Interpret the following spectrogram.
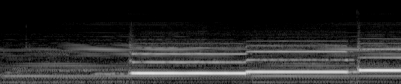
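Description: Bansuri (bamboo transverse flute) playing the opening notes of the sargam, Sa, Re and Ga, each held about a second and each a step higher, starting a little over a second in. A steady drone tone sounds underneath throughout.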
